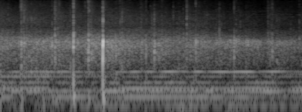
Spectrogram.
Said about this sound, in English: Yeah, three of you clapped your hand. You should be clapping right now.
